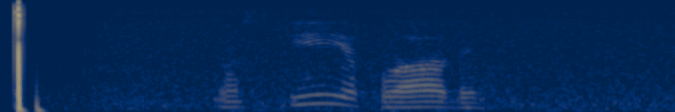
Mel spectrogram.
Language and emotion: Russian, sad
